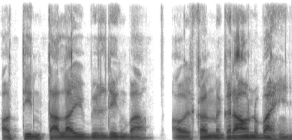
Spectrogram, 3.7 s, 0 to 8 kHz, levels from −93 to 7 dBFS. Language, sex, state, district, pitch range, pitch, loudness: Bhojpuri, male, Jharkhand, Palamu, 90-105 Hz, 95 Hz, -18 LUFS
